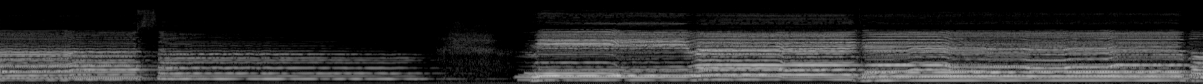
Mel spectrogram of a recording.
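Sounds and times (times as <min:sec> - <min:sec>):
unaccompanied chant singing: 0:00.0 - 0:04.4, 0:05.2 - 0:12.0.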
